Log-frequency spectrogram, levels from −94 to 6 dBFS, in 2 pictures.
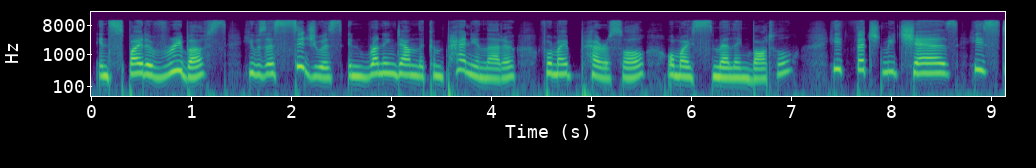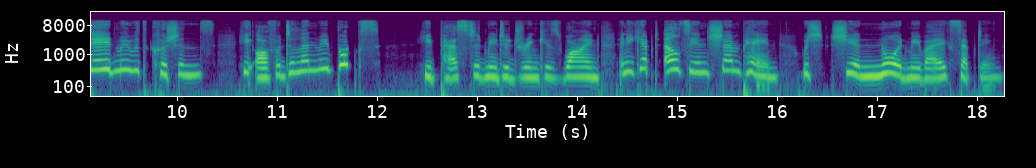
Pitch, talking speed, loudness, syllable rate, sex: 245 Hz, 175 wpm, -19 LUFS, 4.8 syllables/s, female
